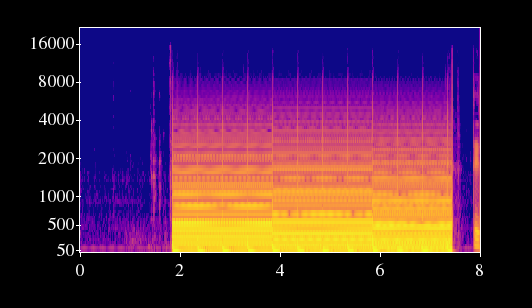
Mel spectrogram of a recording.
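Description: Serum software synth pad playing a chord progression: three sustained chords of about two seconds each, with a regular pulse running through them, starting about two seconds in. The voicing has the third notes moved an octave below, and it is judged as definitely not working.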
